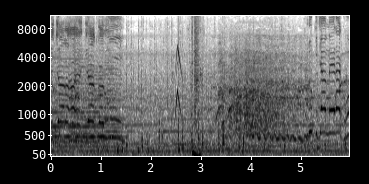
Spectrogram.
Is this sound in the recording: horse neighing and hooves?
yes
